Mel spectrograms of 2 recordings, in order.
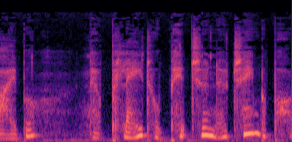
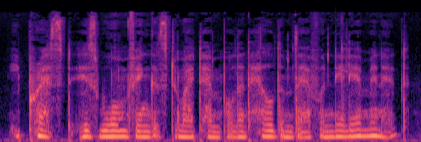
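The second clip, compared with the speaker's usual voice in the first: ordinary delivery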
